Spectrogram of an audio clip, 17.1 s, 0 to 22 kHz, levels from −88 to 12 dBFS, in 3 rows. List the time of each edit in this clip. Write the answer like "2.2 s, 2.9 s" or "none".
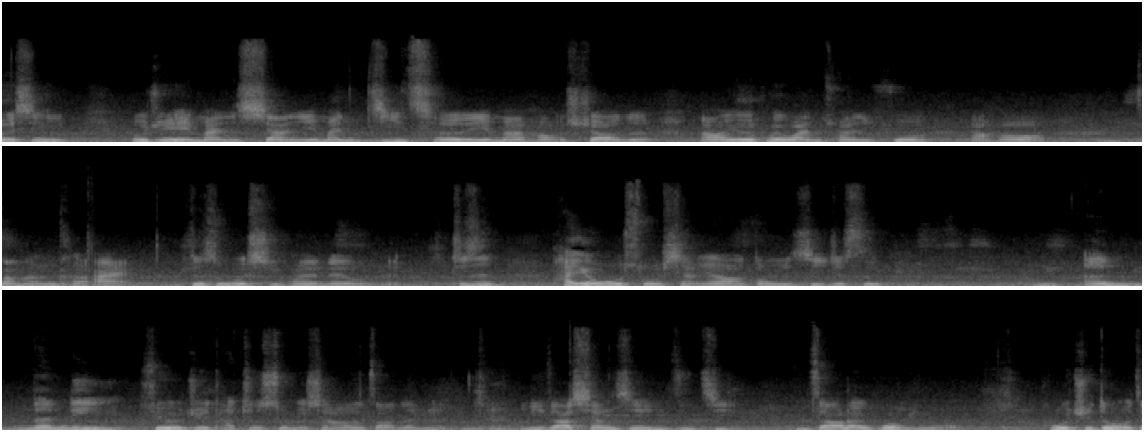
12.1 s, 14.0 s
